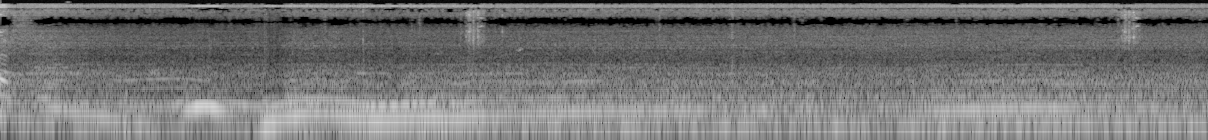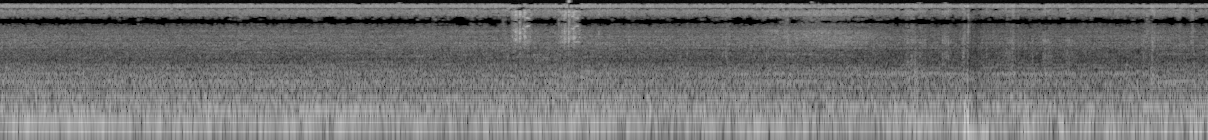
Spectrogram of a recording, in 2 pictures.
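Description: Porsche engine heard from inside the car: the revs rise and fall a few times in the first four seconds, then it runs at a steady low speed with road and wind noise as the car is driven off the track.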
